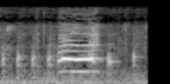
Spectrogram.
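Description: Domestic hen cackling: faint short clucks, then one long drawn-out call about a second in. It is the call a hen gives when she may just have laid an egg.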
